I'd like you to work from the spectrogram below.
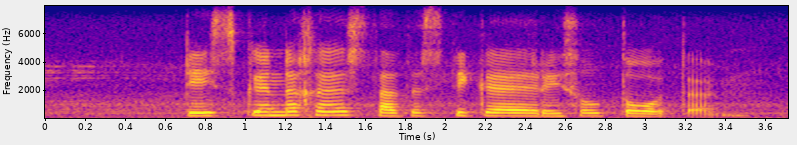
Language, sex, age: Afrikaans, female, 20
